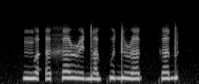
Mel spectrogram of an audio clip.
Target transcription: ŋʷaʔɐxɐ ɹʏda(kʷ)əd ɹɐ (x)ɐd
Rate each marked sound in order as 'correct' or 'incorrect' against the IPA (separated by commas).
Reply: correct, incorrect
